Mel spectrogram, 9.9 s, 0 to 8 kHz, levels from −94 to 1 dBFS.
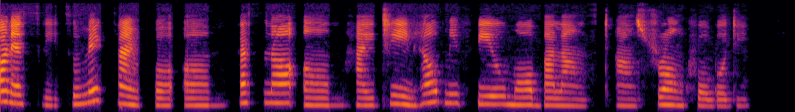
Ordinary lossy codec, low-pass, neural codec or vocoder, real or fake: none; 7.2 kHz; none; real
